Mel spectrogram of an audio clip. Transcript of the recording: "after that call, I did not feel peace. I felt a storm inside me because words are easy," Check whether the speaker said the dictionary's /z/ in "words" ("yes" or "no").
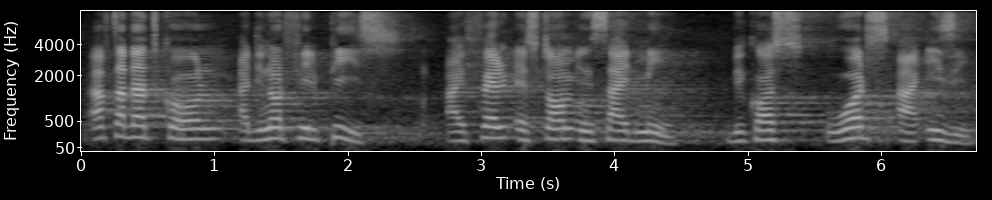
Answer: no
